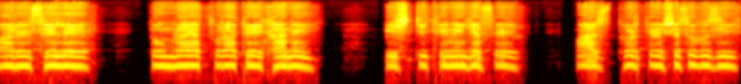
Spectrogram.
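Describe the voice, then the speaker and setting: Using a cartoonish character voice, a man speaks at a very slow pace with a fairly high pitch. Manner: gentle, storytelling.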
